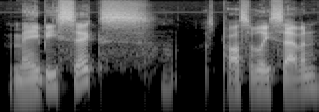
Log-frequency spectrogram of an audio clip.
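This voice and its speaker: Speaking very slowly with ordinary pitch variation, a man has a bright, sharp tone in a very clean recording with a silent background. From Namibia. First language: German. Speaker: pilot and video creator. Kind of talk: podcast interview. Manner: casual, hesitant with fillers.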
